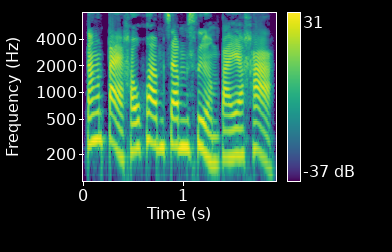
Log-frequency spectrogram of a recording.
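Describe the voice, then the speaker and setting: A woman's voice: a little high, fast, fairly bright tone, no room sound, clean studio sound, close to an everyday voice. A woman voicing a weary older aunt who cares for her sick husband and talks in a chatty, complaining way.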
